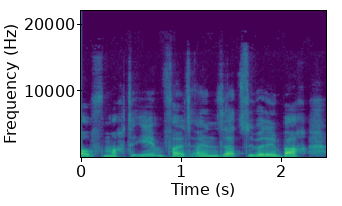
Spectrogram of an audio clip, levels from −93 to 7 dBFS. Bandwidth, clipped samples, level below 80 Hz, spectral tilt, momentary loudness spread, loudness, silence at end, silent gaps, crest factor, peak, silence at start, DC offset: 17.5 kHz; under 0.1%; -64 dBFS; -6 dB/octave; 8 LU; -27 LUFS; 0 s; none; 20 dB; -8 dBFS; 0 s; under 0.1%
